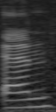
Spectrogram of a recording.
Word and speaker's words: Anne: in English you can say Anne, but in German it's Anne.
